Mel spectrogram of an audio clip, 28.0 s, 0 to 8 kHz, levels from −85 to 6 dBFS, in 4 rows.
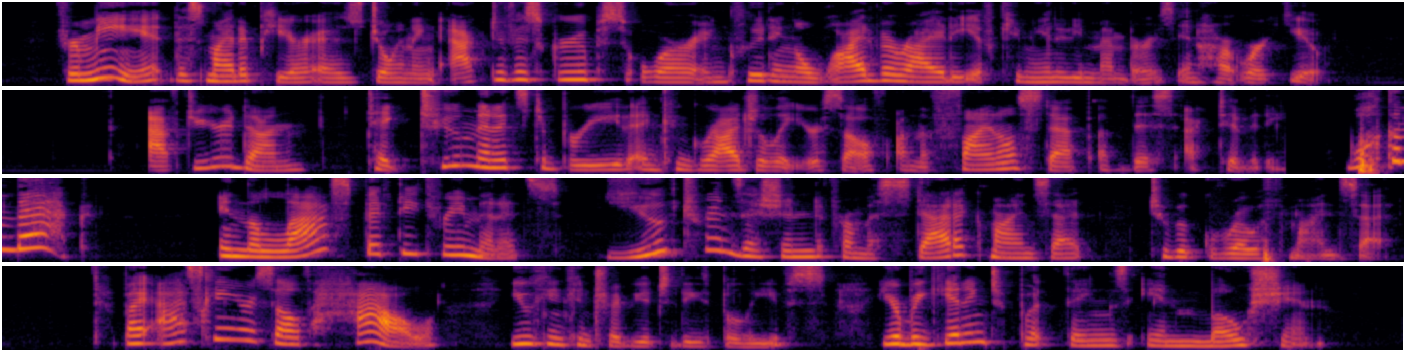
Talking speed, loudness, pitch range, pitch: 155 wpm, -26 LUFS, 165-255 Hz, 205 Hz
